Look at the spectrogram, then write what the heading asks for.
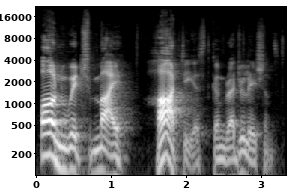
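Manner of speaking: bow and congratulate her warmly; formal congratulations. Acted. Aziz congratulating Adela, formal and loud.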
